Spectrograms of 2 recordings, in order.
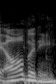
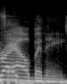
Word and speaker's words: Albany: It's at Albany or Albany. One of those. – And I would say Albany. – Well, she's from that area, so it's Albany.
